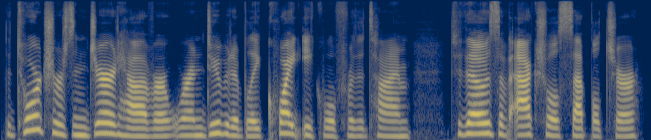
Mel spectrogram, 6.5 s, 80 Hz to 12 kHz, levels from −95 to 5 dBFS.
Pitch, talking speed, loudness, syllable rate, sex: 200 Hz, 145 wpm, -20 LUFS, 5.8 syllables/s, female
